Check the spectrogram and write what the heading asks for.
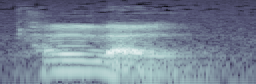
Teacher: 리을과 니은이 만났을 때 리을, 리을로 읽으라는 거죠.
